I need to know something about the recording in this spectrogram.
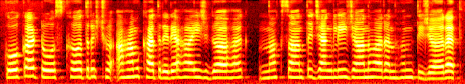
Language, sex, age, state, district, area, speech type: Kashmiri, female, 30-45, Jammu and Kashmir, Ganderbal, rural, read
